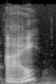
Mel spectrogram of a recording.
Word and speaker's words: IJ: Um, it sits along what's called the Eye, Partij is the way they pronounce it in Dutch. Um, it's IJ. A lot of uh, foreigners don't know how, what to do with those two letters, but it's pronounced I in Dutch.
